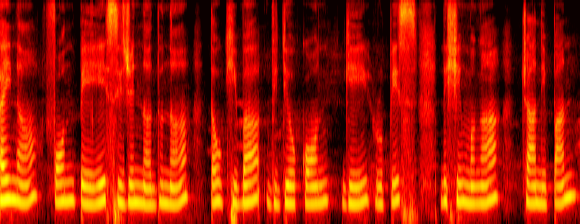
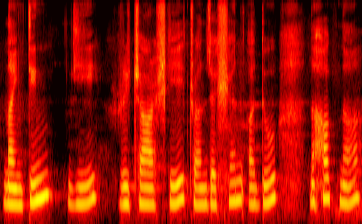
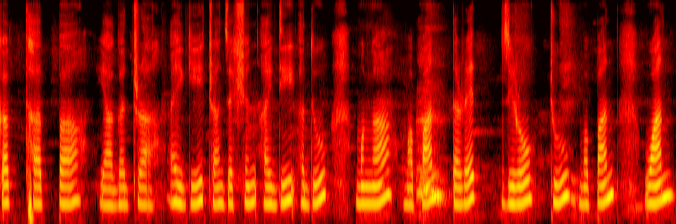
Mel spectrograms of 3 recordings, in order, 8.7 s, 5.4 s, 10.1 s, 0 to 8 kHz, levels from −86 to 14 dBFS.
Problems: background sounds at intervals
